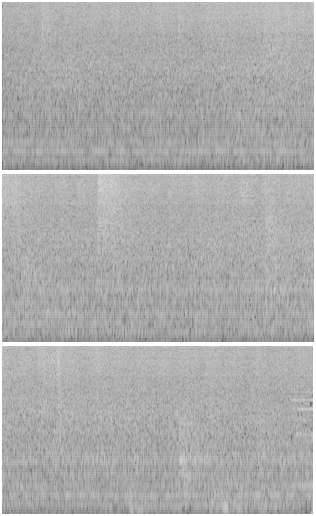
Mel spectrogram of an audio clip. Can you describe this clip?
Field recording from Whirlpool factory in Wroclaw Poland. Big machines and soundscapes
Wroc, field, aw, Factory, Wroclaw, machines, Poland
